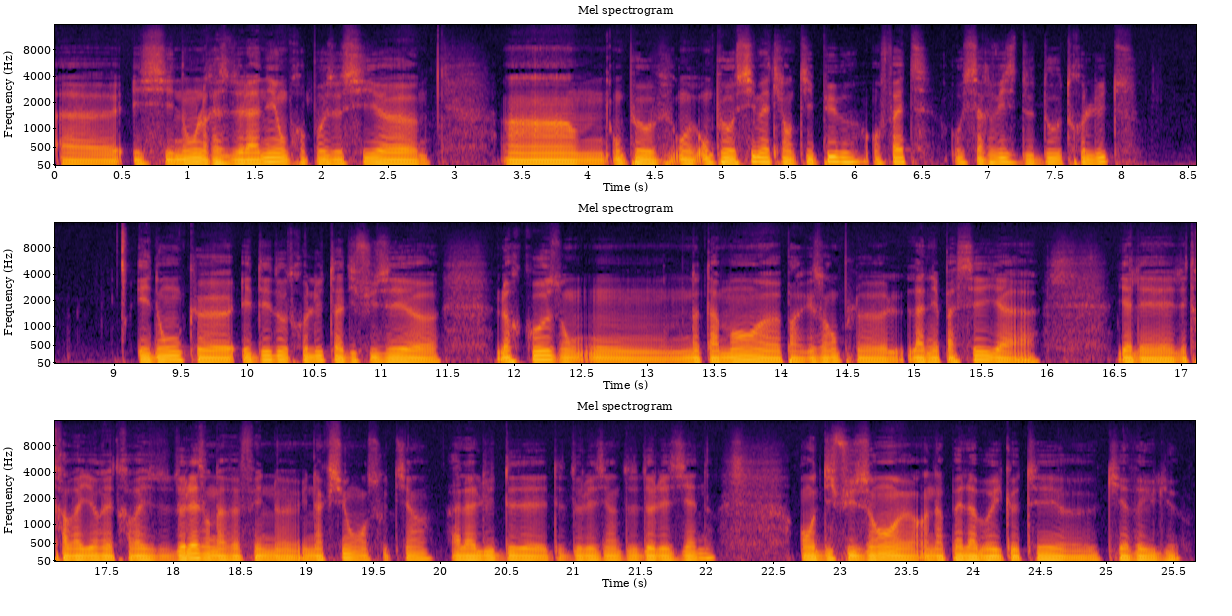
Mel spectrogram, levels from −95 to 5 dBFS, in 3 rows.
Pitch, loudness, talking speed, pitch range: 95 Hz, -17 LUFS, 205 wpm, 85-105 Hz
